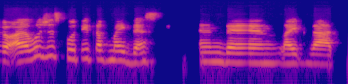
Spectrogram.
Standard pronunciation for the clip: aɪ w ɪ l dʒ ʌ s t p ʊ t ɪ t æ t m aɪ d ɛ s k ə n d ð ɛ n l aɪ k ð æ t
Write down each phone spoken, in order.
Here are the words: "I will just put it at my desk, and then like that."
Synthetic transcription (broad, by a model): aɪ w ɪ l dʒ ʌ s t p ʊ t ɪ t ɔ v m aɪ d ɛ s k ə n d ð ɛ n l aɪ k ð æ t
